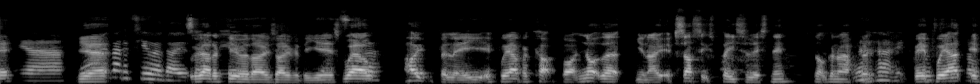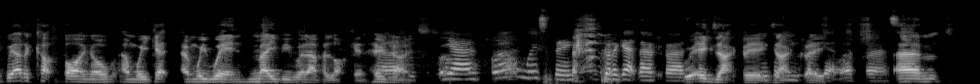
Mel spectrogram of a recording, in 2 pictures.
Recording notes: live from her pride and joy, The George & Dragon Tarring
